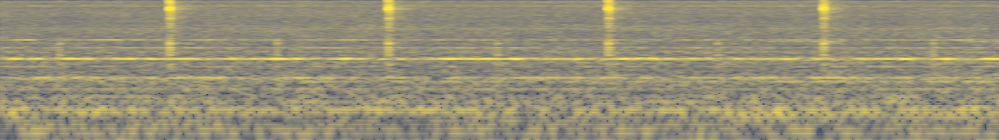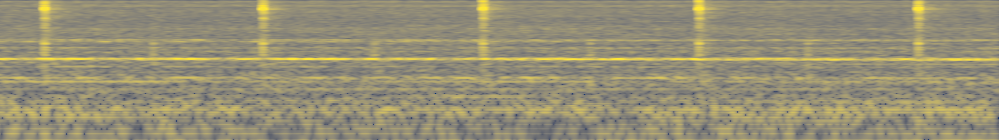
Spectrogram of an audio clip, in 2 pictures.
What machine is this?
valve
